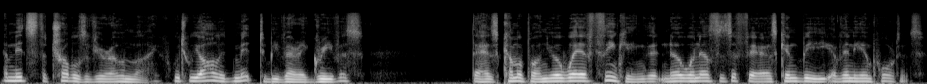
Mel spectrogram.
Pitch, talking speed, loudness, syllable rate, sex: 140 Hz, 220 wpm, -17 LUFS, 6.1 syllables/s, male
